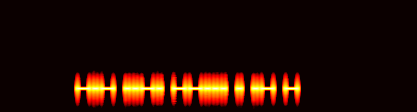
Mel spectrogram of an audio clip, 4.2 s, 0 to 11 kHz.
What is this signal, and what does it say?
Morse code, heard as a keyed tone, about 30 wpm, 700 Hz. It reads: KF7EAT
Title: USA Call Signs - 6 Characters - Repeated 3x - 30wpm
